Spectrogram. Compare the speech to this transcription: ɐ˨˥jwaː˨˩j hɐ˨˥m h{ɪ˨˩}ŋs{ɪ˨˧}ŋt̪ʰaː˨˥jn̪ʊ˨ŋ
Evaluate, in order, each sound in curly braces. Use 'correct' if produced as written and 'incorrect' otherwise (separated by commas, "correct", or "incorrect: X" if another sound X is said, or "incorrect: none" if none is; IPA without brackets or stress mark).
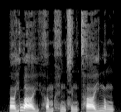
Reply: correct, correct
